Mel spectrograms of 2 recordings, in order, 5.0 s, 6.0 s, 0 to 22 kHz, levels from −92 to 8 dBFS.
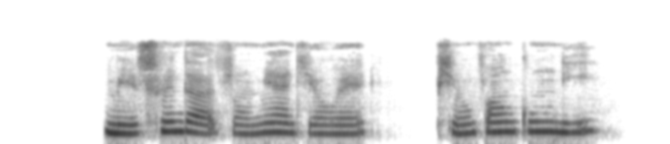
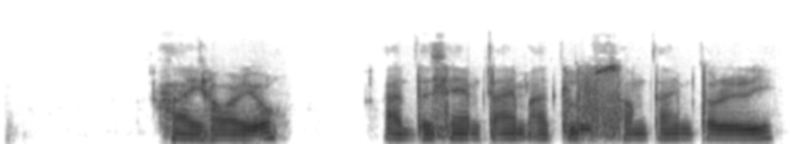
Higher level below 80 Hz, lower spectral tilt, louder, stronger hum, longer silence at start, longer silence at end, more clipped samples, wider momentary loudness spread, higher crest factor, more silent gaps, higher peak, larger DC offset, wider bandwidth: second, -68 dBFS vs -46 dBFS; second, -5 dB/octave vs -6.5 dB/octave; second, -24 LUFS vs -16 LUFS; neither; second, 0.8 s vs 1.15 s; first, 0.55 s vs 0.25 s; neither; first, 13 LU vs 6 LU; about the same, 16 dB vs 16 dB; first, 3.16-3.27 s vs none; second, -10 dBFS vs -2 dBFS; neither; about the same, 8 kHz vs 7.6 kHz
